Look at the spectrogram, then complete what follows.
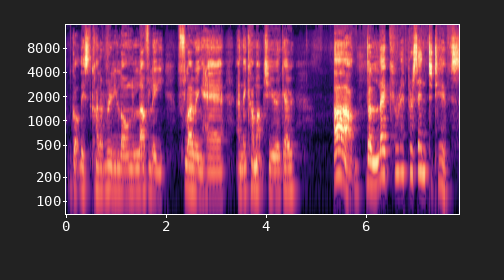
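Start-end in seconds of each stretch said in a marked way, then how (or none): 5.3-7.9 high, laid-on, fake female voice. Acting out a character who walks up to you, in a put-on woman voice. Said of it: "this is my woman voice".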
